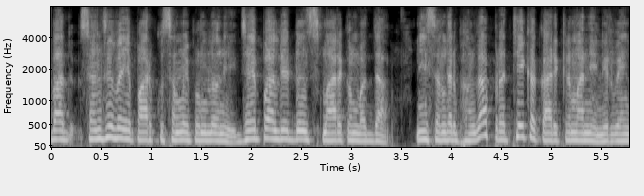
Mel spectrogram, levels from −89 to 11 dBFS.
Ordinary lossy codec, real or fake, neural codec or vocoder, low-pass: none; fake; codec, 16 kHz, 4.8 kbps, FACodec; none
